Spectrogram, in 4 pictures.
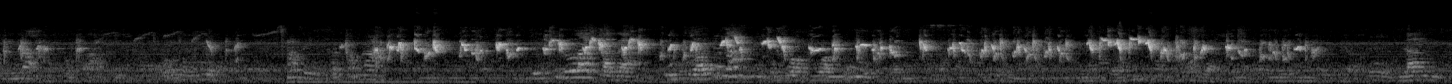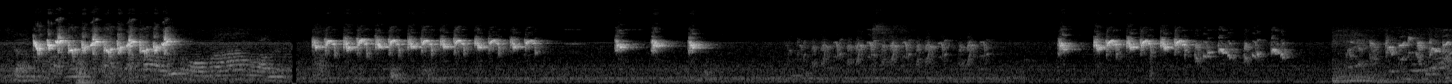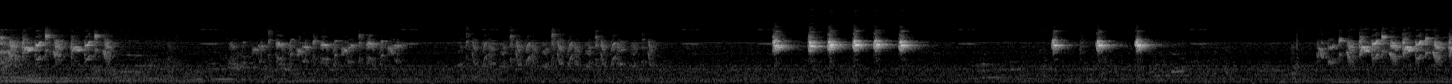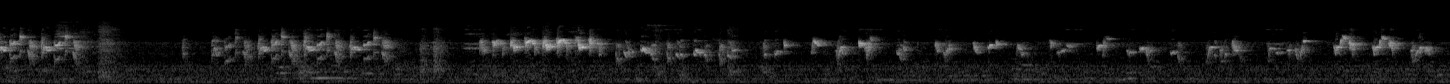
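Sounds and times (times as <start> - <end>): bulbul chattering song: 0.0 - 58.0.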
